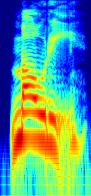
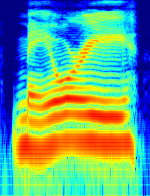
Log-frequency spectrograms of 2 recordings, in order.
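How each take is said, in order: First: The middle consonant sounds like a D. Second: The middle consonant is a clear R sound. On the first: This is how a New Zealander says it. "Brock says it like moldy, ... Modi is how he says it" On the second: This is how most people say it. "People say Maori"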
